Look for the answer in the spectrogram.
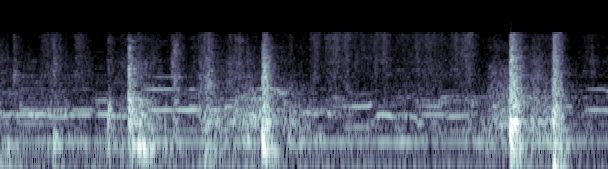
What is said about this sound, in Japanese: まず、もちろんゴーヤですね。ゴーヤを冷蔵庫から取り出します。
